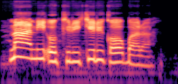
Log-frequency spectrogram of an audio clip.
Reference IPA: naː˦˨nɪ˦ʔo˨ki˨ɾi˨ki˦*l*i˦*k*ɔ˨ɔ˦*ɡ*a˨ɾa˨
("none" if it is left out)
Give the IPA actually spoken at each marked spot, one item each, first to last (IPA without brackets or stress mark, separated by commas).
ɾ, k, ɡ͡b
